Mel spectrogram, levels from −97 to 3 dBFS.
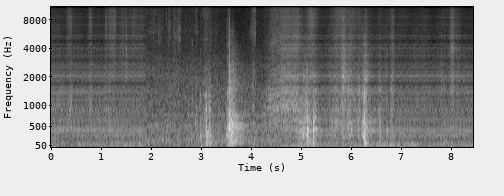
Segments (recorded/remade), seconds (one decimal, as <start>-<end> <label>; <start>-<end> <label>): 0.0-1.9 remade; 1.9-4.6 recorded; 4.6-8.4 remade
